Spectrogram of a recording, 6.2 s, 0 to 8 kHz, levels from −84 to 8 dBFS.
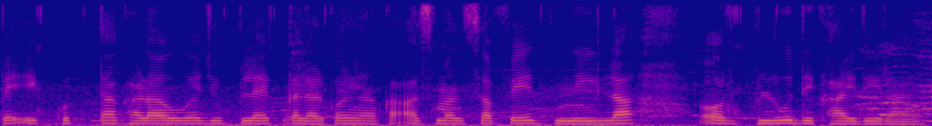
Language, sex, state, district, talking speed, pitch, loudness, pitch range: Hindi, female, Bihar, Saran, 200 wpm, 175 Hz, -35 LUFS, 170-175 Hz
